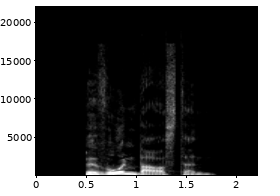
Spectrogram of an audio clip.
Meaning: 1. superlative degree of bewohnbar 2. inflection of bewohnbar: strong genitive masculine/neuter singular superlative degree
- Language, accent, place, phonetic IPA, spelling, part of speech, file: German, Germany, Berlin, [bəˈvoːnbaːɐ̯stn̩], bewohnbarsten, adjective, De-bewohnbarsten.ogg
